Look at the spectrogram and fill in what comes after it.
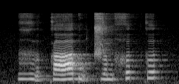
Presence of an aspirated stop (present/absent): absent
